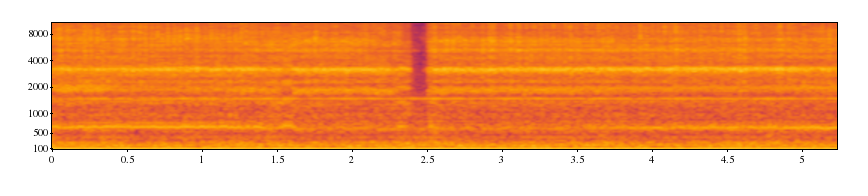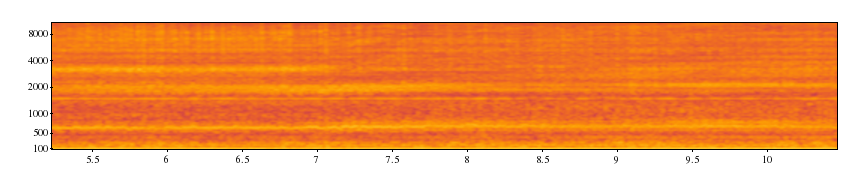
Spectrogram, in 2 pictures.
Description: Fixing my problem with 5y old Beko (DPU 8360 X) tumble dryer making loud weird screechy noise more and more often. The issue was in the (almost) jammed water pump.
